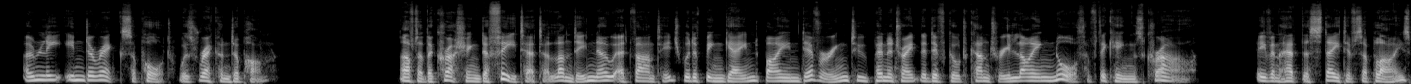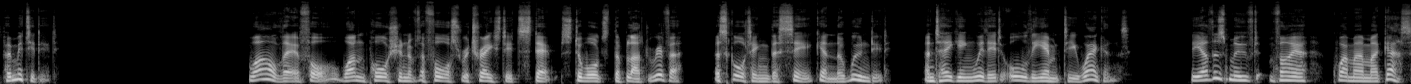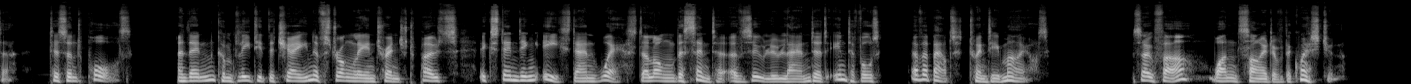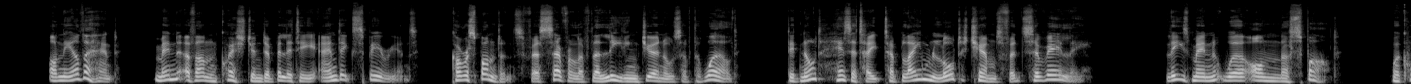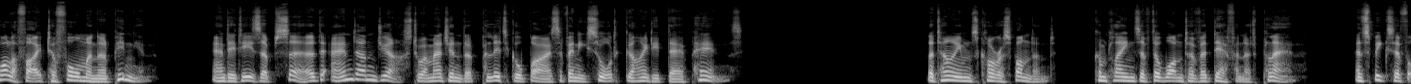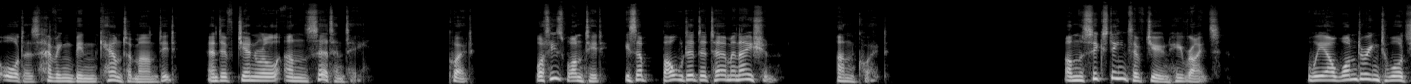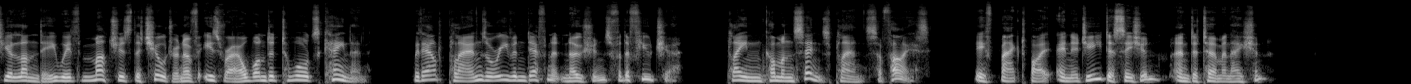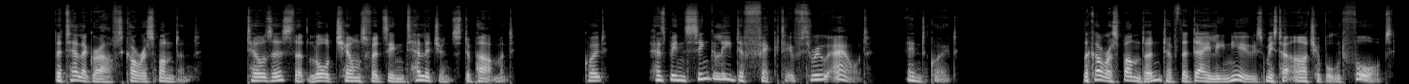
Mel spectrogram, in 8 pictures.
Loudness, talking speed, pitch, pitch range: -19 LUFS, 140 wpm, 170 Hz, 150-190 Hz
